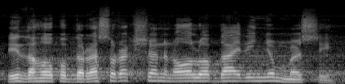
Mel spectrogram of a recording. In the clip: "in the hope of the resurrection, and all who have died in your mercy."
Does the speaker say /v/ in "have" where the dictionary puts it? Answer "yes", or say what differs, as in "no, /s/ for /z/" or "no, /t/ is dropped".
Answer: no, /p/ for /v/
